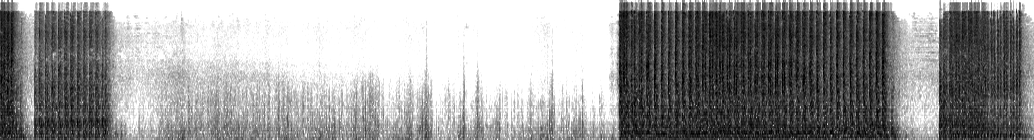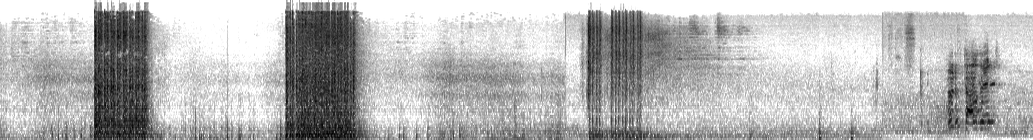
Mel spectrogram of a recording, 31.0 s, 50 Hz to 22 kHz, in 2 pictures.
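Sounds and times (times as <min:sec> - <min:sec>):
autocannon bursts of rapid fire: 0:00.0 - 0:01.9, 0:09.3 - 0:15.6, 0:16.9 - 0:18.0, 0:19.8 - 0:21.2, 0:24.3 - 0:25.4.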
